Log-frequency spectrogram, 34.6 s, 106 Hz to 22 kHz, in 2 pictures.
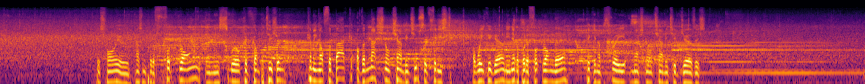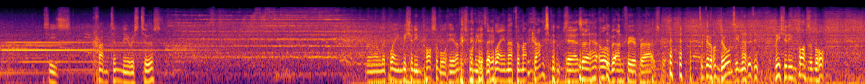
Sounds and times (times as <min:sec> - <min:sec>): Male speech, man speaking: 0:01.9 - 0:14.1, 0:18.2 - 0:20.6, 0:24.6 - 0:33.8.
